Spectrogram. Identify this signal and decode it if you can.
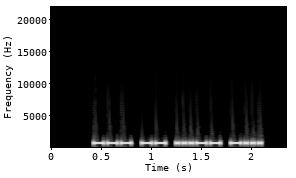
Morse code, heard as a keyed tone, about 36 wpm, 700 Hz. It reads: OM3B
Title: DXCC-100 Call Signs - 4 Characters - Repeated 3x - 35wpm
